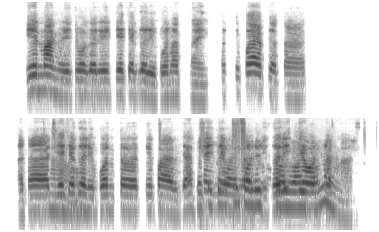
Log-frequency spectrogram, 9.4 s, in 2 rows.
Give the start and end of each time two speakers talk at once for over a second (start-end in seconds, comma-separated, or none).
7.0-8.8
